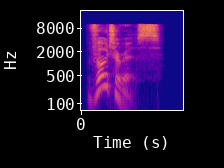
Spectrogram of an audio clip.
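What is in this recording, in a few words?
"votaress", British English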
